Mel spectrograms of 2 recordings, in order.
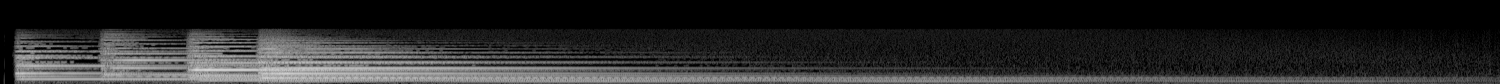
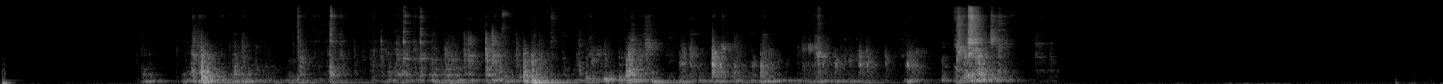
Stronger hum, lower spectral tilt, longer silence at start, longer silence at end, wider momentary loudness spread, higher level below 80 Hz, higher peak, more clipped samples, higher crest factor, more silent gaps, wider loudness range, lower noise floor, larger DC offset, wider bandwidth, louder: neither; first, -8 dB/octave vs -3.5 dB/octave; first, 0.15 s vs 0 s; first, 1.2 s vs 0.45 s; first, 25 LU vs 17 LU; second, -58 dBFS vs -52 dBFS; first, 0 dBFS vs -10 dBFS; neither; second, 20 dB vs 28 dB; neither; first, 23 LU vs 7 LU; second, -48 dBFS vs -73 dBFS; first, 0.2% vs under 0.1%; second, 5.4 kHz vs 16.5 kHz; first, -17 LUFS vs -34 LUFS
